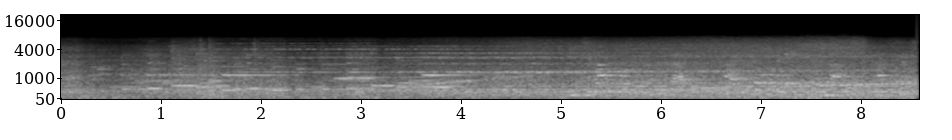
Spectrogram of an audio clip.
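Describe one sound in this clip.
An electric train pulls away with a rising motor whine.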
